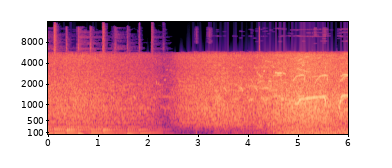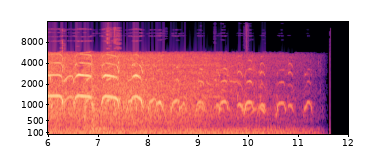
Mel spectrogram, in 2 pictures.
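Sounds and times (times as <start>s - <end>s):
geese honking: 0.0s - 11.4s.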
